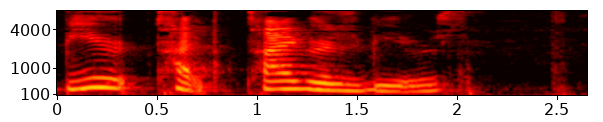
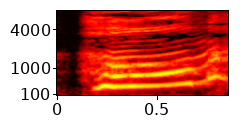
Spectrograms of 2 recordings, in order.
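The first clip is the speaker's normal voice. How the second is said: high, loud startled home; startled question; 6 semitones higher, 6 dB louder than usual. Acted. Tig startled to find someone in his home, high question. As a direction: jump at the word.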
